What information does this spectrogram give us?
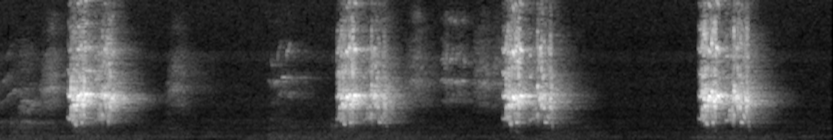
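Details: Budgie birds chatting: four loud, harsh chirps, each a rasping burst lasting about half a second, separated by gaps of one to two seconds, with faint low rumble underneath.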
